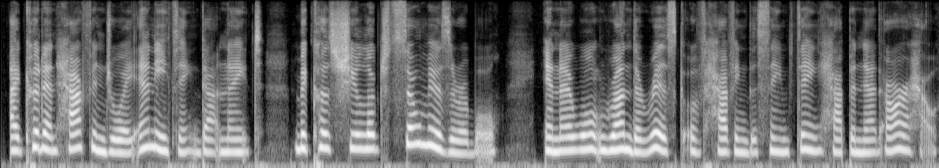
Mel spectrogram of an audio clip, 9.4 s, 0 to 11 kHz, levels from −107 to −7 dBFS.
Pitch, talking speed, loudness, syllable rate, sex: 240 Hz, 170 wpm, -19 LUFS, 4.6 syllables/s, female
